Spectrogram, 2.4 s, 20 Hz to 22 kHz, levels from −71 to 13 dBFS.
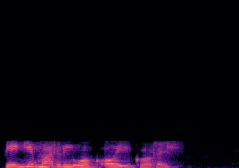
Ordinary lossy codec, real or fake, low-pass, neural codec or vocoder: AAC, 16 kbps; fake; 3.6 kHz; codec, 24 kHz, 1 kbps, SNAC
